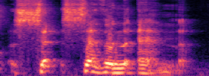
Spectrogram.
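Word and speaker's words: Se7en: And then the first 90s film, Seven. Or, if you prefer to pronounce 7N. Because how it's stylized.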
